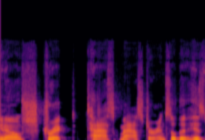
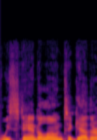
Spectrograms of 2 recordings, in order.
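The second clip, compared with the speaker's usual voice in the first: normal talking voice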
